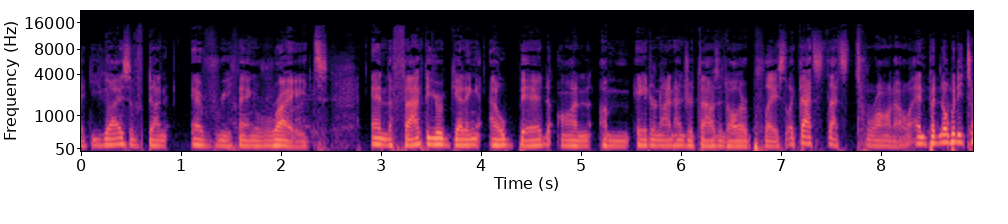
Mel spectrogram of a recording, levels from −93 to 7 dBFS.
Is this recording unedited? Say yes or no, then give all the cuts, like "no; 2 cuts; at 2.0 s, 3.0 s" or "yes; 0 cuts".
no; 1 cut; at 5.5 s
